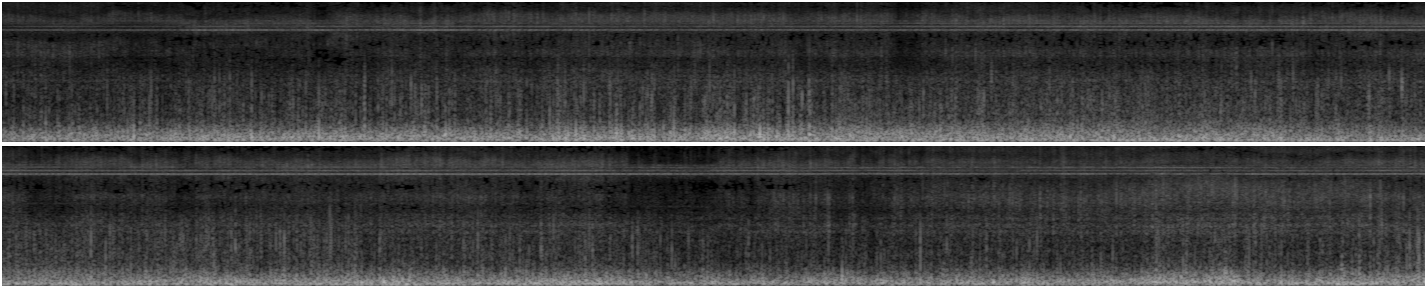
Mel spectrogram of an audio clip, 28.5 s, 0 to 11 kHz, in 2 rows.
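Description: Steady wind buffeting the microphone over the rolling rumble of a Gotway MSuper3 electric unicycle's tyre on a rough path, with a thin steady high-pitched tone throughout.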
